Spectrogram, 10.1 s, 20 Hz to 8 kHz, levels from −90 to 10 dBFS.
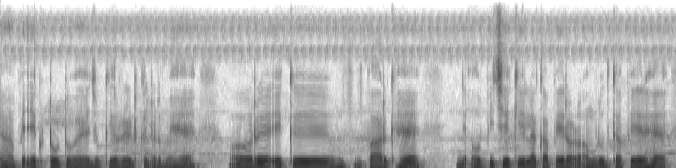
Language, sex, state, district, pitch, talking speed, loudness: Hindi, male, Bihar, Lakhisarai, 140 Hz, 150 wpm, -16 LUFS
